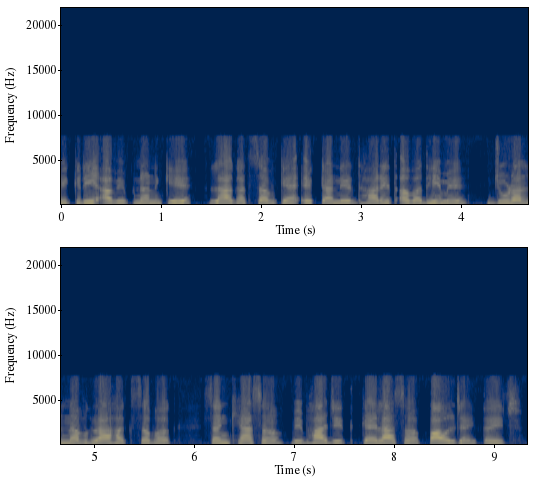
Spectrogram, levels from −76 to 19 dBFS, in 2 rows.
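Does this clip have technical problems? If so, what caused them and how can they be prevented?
Yes. 4-bit ADPCM compression leaves a gritty hiss that rises and falls with the speech and roughens sharp attacks. Unlike steady background noise, it vanishes in pauses. Prevent it by recording or exporting to uncompressed PCM, or to a modern codec at an adequate rate.

Single sharp clicks at 0.61, 4.32 and 6.63 s are likely dropped samples. A tiny fraction of a millisecond is lost, so no sound goes missing, unlike a dropout's audible gap. Prevent them with larger audio buffers and a stable clock between devices.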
